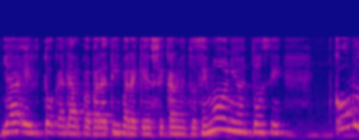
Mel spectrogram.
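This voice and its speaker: Over noticeable background noise, a woman with a fairly high pitch speaks at a fairly quick pace with lively intonation. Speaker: Bible teacher. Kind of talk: Bible class. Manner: conversational storytelling.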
